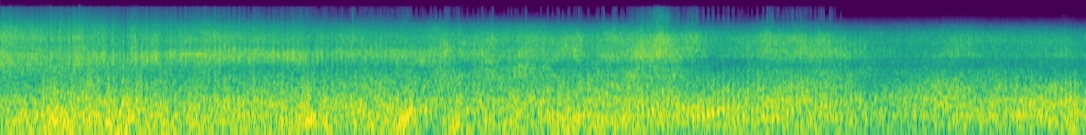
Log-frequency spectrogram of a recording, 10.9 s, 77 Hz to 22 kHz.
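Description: CH-53-type heavy-lift military helicopter's rotors and turbine engines running loud as it flies away low after lifting off, getting slightly quieter near the end.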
